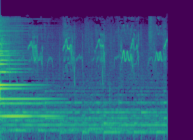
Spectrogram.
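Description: A budgerigar gives about five short, high, warbling chirps in quick bursts over steady ringing musical tones.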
